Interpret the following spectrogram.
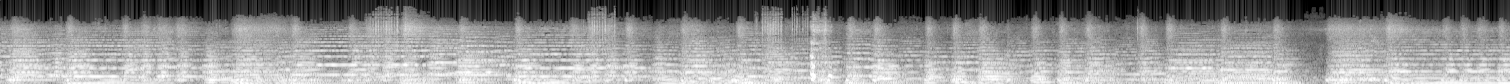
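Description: A brass and wind band playing a processional march: held brass chords over a low bass line. There is one sharp hit about ten seconds in, and a brief break in the sound about sixteen seconds in.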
